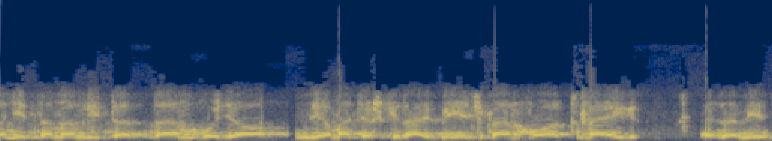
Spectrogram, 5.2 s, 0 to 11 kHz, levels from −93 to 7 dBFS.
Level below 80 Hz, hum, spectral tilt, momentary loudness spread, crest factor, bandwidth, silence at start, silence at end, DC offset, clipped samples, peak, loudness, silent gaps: -66 dBFS; none; -5.5 dB/octave; 3 LU; 12 dB; 5.4 kHz; 0 s; 0 s; under 0.1%; under 0.1%; 0 dBFS; -13 LUFS; none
